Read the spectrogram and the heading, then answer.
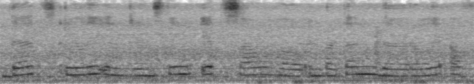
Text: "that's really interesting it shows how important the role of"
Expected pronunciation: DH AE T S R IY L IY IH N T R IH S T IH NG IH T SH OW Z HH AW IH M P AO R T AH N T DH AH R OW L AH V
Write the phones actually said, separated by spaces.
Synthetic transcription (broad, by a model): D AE T S R IY L IY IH N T R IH S T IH NG IH T S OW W HH AW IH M P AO R T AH N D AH R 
